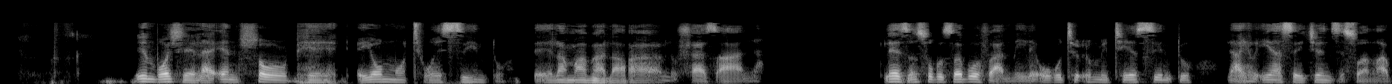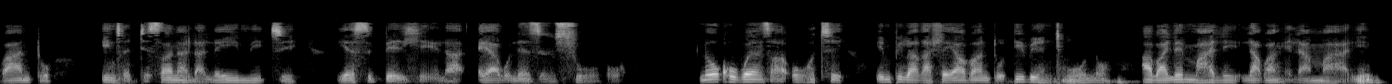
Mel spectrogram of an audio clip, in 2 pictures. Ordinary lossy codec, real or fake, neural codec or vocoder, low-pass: MP3, 32 kbps; fake; codec, 16 kHz, 1 kbps, X-Codec, HuBERT features, trained on LibriSpeech; 7.2 kHz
